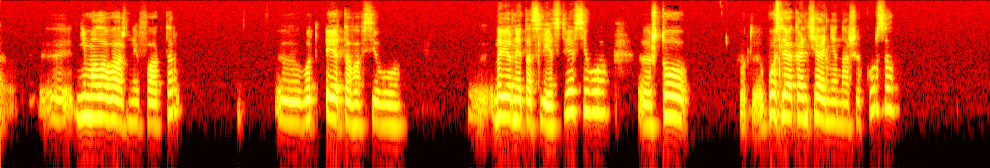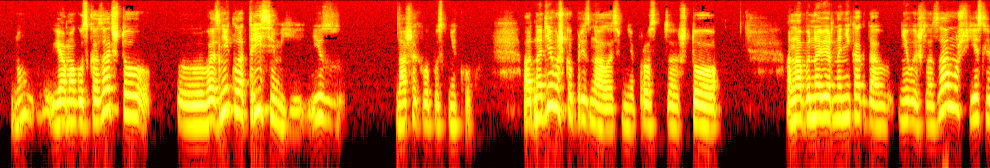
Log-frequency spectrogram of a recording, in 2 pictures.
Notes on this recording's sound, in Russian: Запись прямой трансляции вебинара. Вебинар организован Нижегородским областным центром реабилитации инвалидов по зрению «Камерата».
